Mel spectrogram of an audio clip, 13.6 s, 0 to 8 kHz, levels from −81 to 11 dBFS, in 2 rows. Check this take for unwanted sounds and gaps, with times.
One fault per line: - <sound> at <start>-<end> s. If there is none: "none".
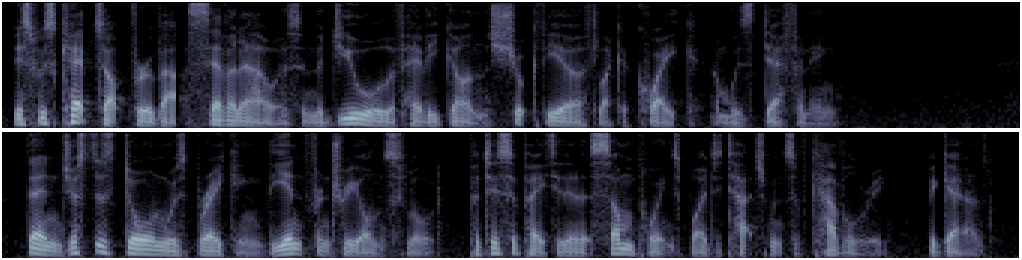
- dropout at 1.1-1.2 s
